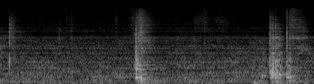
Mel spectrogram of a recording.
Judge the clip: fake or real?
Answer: fake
